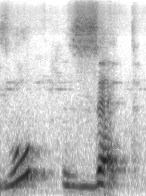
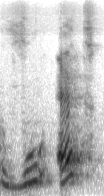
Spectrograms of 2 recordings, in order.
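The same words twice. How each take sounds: First: The s of vous links as z into êtes. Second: The s of vous is silent before êtes. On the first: The speaker calls it right. "it would be vous êtes" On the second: The speaker calls it wrong. "it is not vous êtes"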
